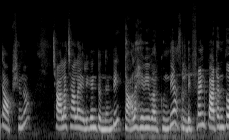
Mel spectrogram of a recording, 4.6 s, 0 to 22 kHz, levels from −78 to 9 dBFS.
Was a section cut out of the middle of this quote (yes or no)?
yes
